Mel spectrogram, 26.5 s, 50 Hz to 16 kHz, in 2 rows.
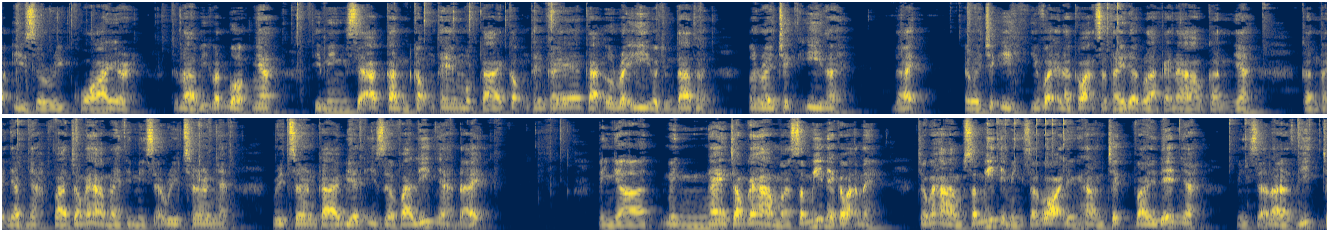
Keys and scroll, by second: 25.0 ctrl+c.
